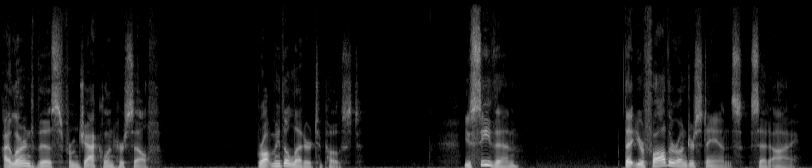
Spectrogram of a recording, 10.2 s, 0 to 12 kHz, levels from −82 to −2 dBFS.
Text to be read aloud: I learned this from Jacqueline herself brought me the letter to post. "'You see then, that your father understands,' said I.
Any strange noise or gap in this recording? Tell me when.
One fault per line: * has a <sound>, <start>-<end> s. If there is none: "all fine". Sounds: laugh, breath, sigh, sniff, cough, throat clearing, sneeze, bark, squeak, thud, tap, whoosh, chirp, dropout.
all fine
